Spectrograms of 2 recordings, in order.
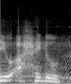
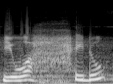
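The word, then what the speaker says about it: يوحد: Kata tauhid berarti dari kata wahada yuwahidu, berarti dari kata tauhid, satu, atau ahada yuah, tapi nggak ada orang baca yuahidu, tetap bacanya yuwahidu tauhidan.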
